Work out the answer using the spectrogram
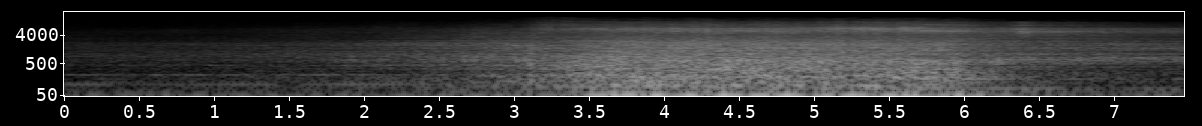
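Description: A First Hull Trains Class 180 diesel multiple unit passing a level crossing at speed. A rushing, hissing train noise builds over a few seconds and is loudest for about three seconds as the train goes by. It drops off sharply as the last car passes, then fades as the train moves away.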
